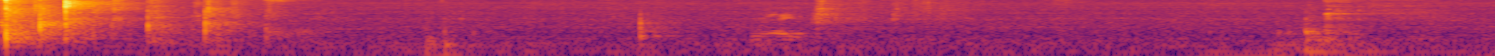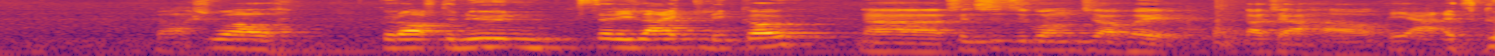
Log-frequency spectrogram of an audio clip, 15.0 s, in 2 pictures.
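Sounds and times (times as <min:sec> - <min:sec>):
people clapping: 0:00.0 - 0:01.6
speech: 0:08.4 - 0:14.9.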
